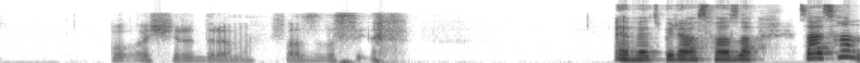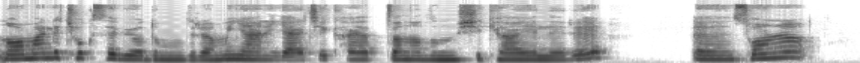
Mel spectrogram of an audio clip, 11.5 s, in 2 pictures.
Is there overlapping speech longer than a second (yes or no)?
no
